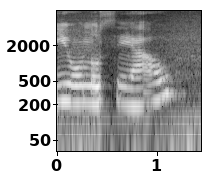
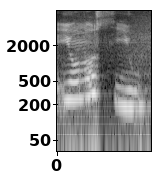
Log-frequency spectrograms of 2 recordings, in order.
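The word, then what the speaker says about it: Ionoseal: Se escreve Ionoceal, porém se pronuncia Ionocil.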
